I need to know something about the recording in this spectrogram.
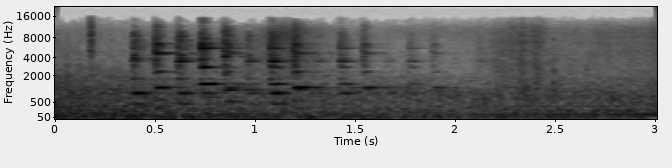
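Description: A phone rings inside a car crawling through traffic toward an intersection, with a quick, repeating electronic melody over a steady low rumble of engine and road noise; the caller shows on the screen in the middle of the dashboard. The tones stop after a couple of seconds while the rumble continues.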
